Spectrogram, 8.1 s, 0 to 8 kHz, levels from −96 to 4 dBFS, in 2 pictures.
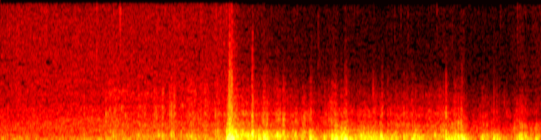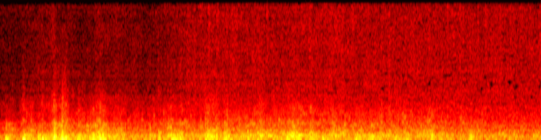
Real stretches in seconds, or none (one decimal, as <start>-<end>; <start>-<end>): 0.0-3.9; 6.9-8.1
